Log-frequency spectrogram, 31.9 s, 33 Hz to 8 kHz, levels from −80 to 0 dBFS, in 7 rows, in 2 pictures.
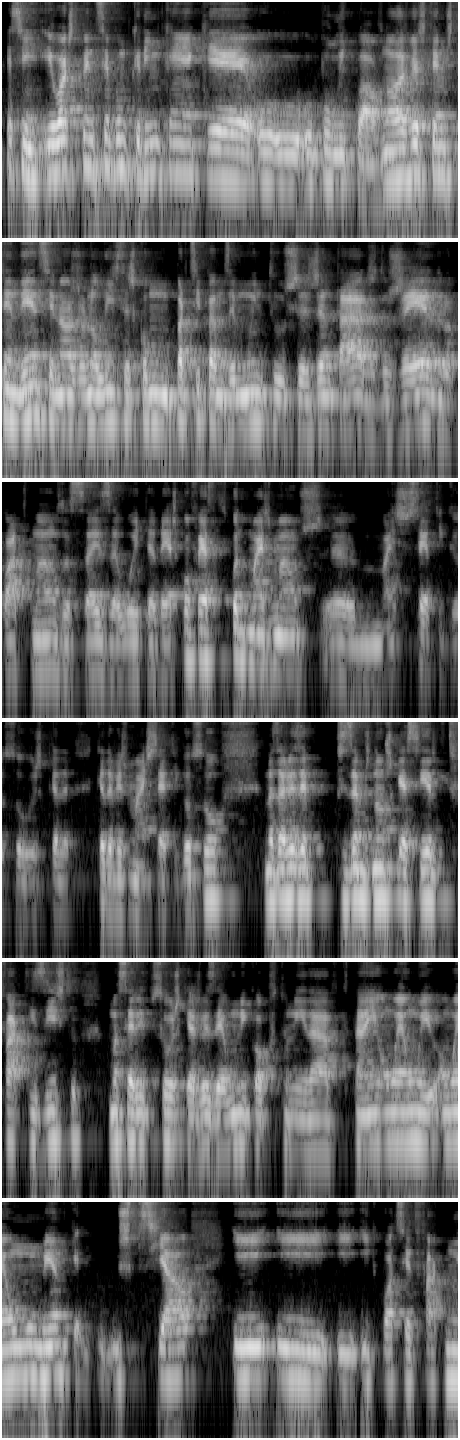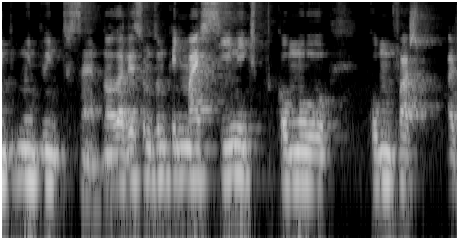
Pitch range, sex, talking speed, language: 115-130 Hz, male, 210 wpm, Portuguese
